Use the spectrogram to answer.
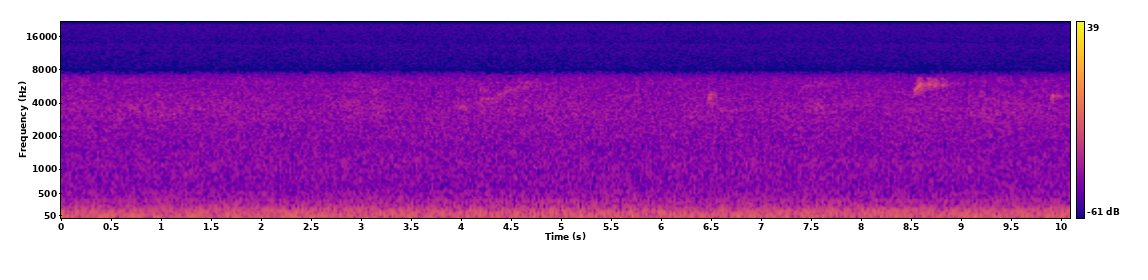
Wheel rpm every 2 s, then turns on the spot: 0, 0, 0, 0, 0.
none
